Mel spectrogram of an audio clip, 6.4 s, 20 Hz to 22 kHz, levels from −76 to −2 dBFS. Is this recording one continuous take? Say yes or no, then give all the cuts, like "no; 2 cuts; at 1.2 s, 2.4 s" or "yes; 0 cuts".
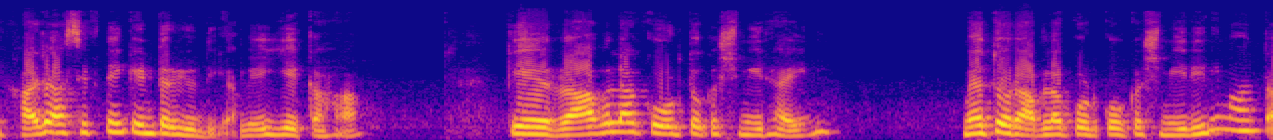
no; 1 cut; at 1.2 s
